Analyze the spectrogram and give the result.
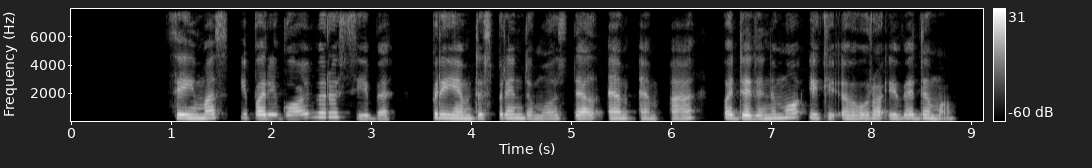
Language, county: Lithuanian, Šiauliai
